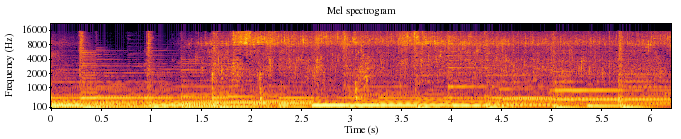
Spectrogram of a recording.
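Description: Whole chicken and vegetables fry in butter for a roast, giving a steady close sizzle that runs beneath prominent background music.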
